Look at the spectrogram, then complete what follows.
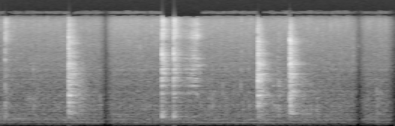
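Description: Metal tongs clinking against a stainless steel pan while chicken pieces are lifted out of the broth: about six sharp clinks, a few ringing briefly.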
